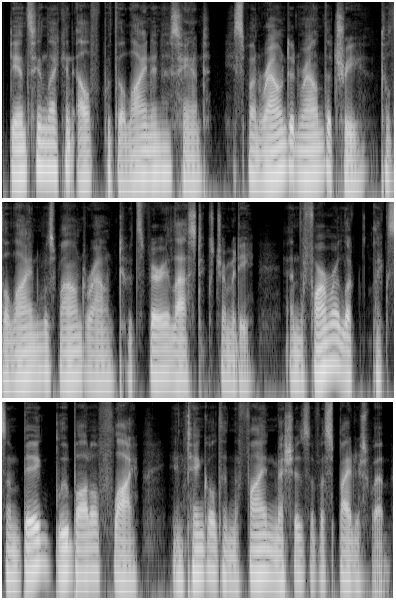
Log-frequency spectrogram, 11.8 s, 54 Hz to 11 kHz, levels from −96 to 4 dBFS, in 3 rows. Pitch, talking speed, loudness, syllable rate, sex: 95 Hz, 235 wpm, -19 LUFS, 5.6 syllables/s, male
